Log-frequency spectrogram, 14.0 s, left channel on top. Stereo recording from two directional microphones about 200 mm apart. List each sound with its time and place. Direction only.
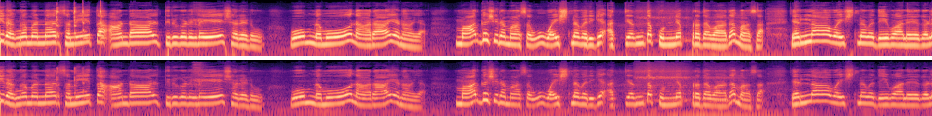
0.0 s speech: 25° left (ahead or behind)
4.9 s speech: 5° left (ahead or behind)
5.2 s speech: 25° left (ahead or behind)
7.3 s speech: 40° left (ahead or behind)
